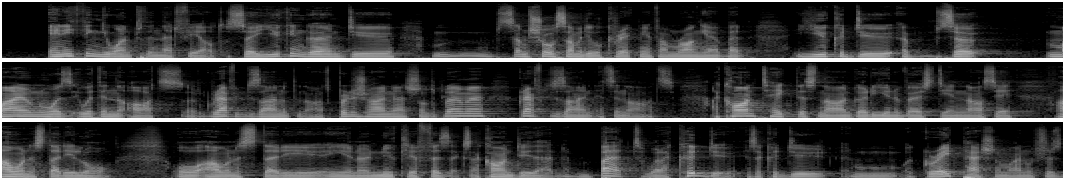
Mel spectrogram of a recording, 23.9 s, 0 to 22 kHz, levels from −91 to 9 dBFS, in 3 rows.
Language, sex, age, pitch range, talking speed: English, male, 20-39, 100-125 Hz, 240 wpm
